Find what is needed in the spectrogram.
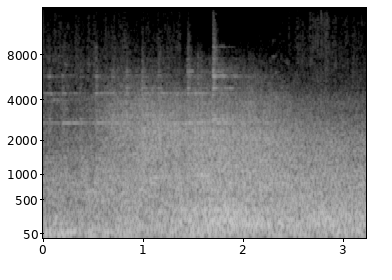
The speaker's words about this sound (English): Oh, wow. This is a powerful gust. It actually is a pretty powerful gust. Gale force.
